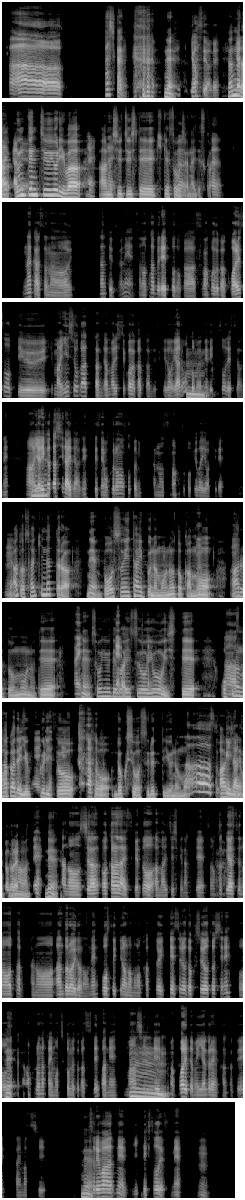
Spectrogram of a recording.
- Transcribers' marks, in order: laugh; other noise; laugh; laugh; unintelligible speech
- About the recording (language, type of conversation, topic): Japanese, advice, 仕事や家事で忙しくて趣味の時間が取れないとき、どうすれば時間を確保できますか？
